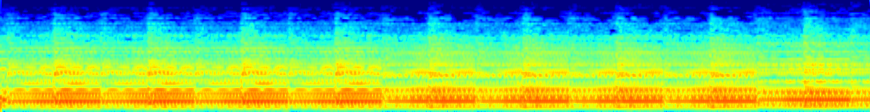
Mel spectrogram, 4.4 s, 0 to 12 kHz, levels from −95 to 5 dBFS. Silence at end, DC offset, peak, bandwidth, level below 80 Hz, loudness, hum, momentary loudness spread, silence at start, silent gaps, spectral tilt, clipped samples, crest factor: 0 s; under 0.1%; -4 dBFS; 7 kHz; -66 dBFS; -15 LUFS; none; 1 LU; 0 s; none; -7.5 dB/octave; under 0.1%; 12 dB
